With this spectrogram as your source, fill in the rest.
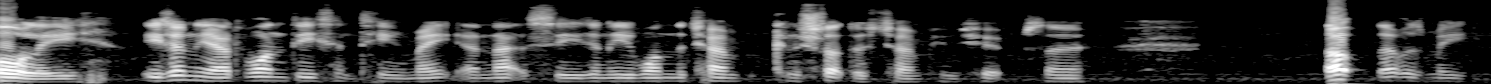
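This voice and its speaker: A man's voice: medium pitch, fairly even intonation, moderate pace, a bit bright, rough recording. A man commentating a sim race live, rambling with lots of fillers and joking banter with his co-host.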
